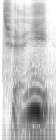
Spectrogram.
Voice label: "quan2 yi4", Chinese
